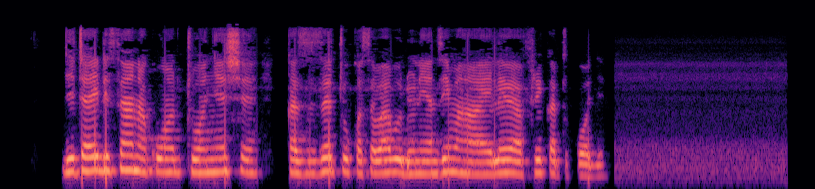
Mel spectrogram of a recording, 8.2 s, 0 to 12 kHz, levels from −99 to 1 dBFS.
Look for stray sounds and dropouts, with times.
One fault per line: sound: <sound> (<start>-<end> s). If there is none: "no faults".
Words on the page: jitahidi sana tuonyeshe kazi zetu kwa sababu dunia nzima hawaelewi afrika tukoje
no faults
